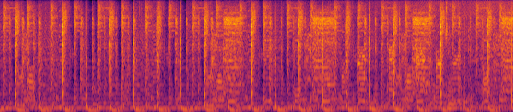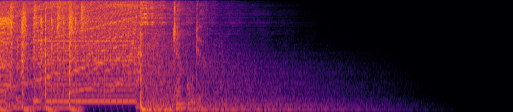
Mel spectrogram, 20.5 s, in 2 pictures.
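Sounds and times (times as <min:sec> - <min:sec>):
electro rock music: 0:00.0 - 0:14.3.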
